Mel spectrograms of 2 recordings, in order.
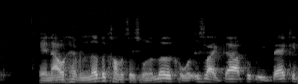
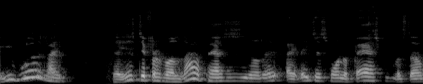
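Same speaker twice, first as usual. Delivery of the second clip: lightly voiced coworker, pitched higher; imitated coworker; 7 semitones higher than usual. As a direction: mimic a coworker's reaction in a higher voice. Acting out coworker's surprised reaction.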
